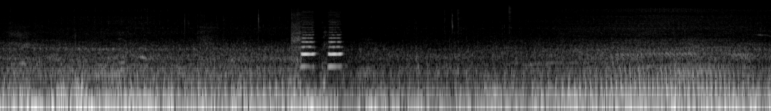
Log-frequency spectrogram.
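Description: Steady motorcycle engine and road rumble while riding between Munnar and Vattavada, with a short horn honk cutting through midway amid busy traffic noise.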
